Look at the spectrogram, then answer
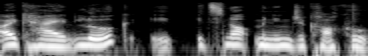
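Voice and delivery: normal talking voice

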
